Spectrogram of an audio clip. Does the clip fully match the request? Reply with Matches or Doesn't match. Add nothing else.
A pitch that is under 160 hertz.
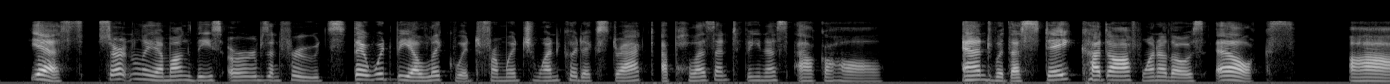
Doesn't match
